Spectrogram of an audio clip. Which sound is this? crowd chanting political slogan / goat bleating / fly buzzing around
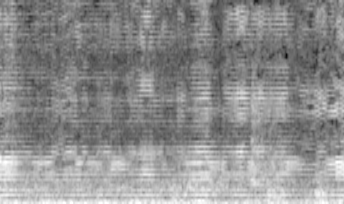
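fly buzzing around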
